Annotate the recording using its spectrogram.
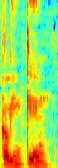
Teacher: Lambang fonetis yang kedua adalah I besar. Bunyi depannya itu tinggi, terbuka, dan tidak bulat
